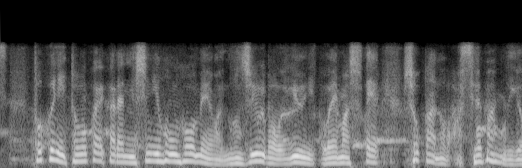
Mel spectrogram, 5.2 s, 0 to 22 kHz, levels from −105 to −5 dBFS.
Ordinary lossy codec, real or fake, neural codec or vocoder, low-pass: Opus, 16 kbps; fake; codec, 16 kHz, 1 kbps, FreqCodec, larger model; 7.2 kHz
